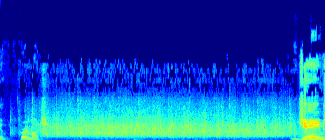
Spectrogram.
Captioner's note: applause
